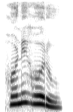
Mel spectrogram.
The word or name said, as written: ಹೊಣೆಹೊರು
